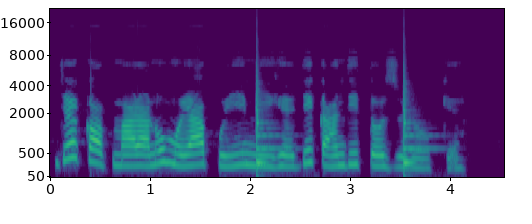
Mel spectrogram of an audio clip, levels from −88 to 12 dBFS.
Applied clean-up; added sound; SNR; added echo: none; Percussion; 5 dB; none.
